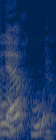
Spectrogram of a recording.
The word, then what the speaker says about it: Erhu: Yes, I don't know whether I can pronounce it. Erhu. That's an Erhu.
